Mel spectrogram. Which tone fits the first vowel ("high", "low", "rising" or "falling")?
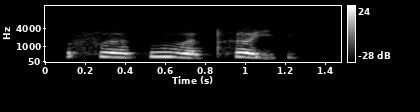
low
